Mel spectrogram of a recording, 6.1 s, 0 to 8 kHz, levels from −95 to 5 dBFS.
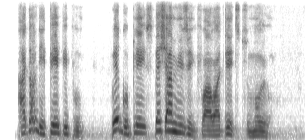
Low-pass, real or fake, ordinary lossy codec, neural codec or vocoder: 7.2 kHz; fake; Opus, 24 kbps; codec, 16 kHz, 4 kbps, FunCodec, trained on Chinese and English, 50 frames a second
